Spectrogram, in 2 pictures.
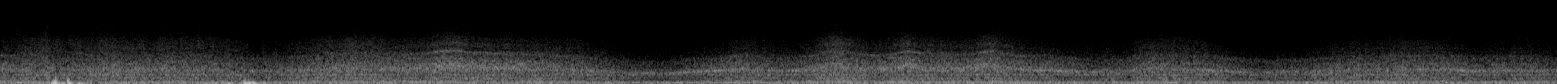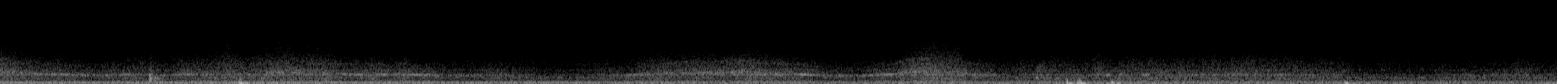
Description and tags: Howling wind through window in tower
Howling wind recorded in the tower at Nutfield Priory in Surrey, UK
howling, storm, gale, Wind, window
